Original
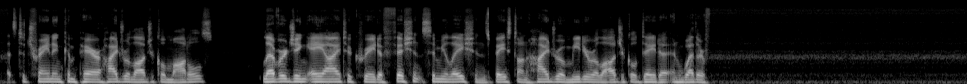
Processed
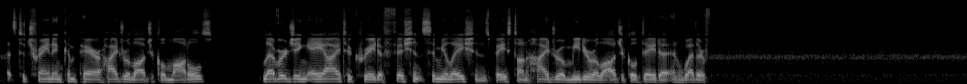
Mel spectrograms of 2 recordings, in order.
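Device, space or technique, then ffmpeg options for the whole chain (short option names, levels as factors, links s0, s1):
PA system with an anti-feedback notch: -af "highpass=f=190:w=0.5412,highpass=f=190:w=1.3066,asuperstop=centerf=3600:order=8:qfactor=5.9,alimiter=limit=0.106:level=0:latency=1:release=32,volume=0.631"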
